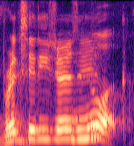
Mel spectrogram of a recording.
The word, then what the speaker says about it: Newark: Newark. Spelled like four.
